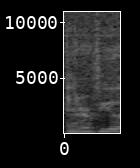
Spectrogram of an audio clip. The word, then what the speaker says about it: interview: You know what an interview is? So first of all, it's spelled as interview. Interview. But we normally don't stress the T after an N. So we say interview. It sounds as interview.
